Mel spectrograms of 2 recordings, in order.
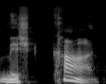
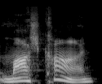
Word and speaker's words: mishkan: In the Israeli pronunciation, you see mishkan, right? But mashkan, which comes from the primitive root word shakan.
